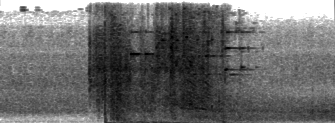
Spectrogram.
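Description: A sniper rifle fires a loud shot that echoes away.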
